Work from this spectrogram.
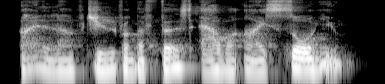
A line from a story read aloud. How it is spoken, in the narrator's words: She whispered into his ear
